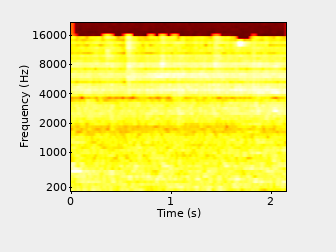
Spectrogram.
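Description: Steady background hum of the room, with faint rustling and handling of paper notes as they are leafed through.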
